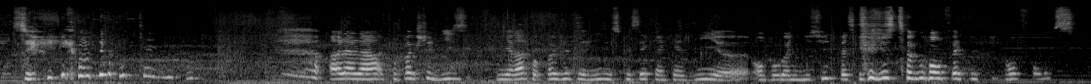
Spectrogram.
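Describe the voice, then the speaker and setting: A woman's voice: a little high, steady tone, normal speed, mellow. A young woman streaming a game, chatting casually, laughing often and reading chat messages aloud. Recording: faint game music behind.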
